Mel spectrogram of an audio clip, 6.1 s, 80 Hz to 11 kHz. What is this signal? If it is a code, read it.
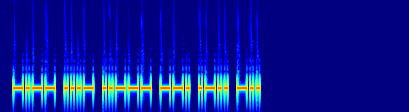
Morse code, heard as a keyed tone, about 25 wpm, 700 Hz. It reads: YV2GLD
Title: DXCC-100 Call Signs - 6 Characters - Repeated 2x - 25wpm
